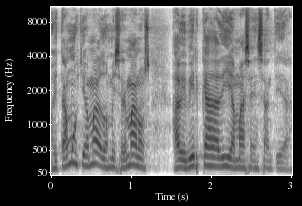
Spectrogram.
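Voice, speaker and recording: Here a man is speaking. His pitch swings very widely. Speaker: pastor. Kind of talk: sermon. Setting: church. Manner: fast.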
